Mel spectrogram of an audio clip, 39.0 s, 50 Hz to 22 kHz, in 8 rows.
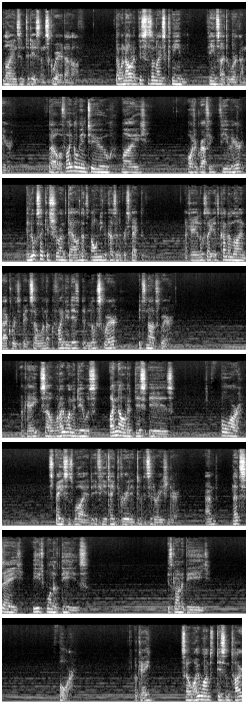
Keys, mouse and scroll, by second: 9.7 click, 12.6-17.2 shift+middle drag, 17.2 click, 19.0-38.9 shift+middle drag.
